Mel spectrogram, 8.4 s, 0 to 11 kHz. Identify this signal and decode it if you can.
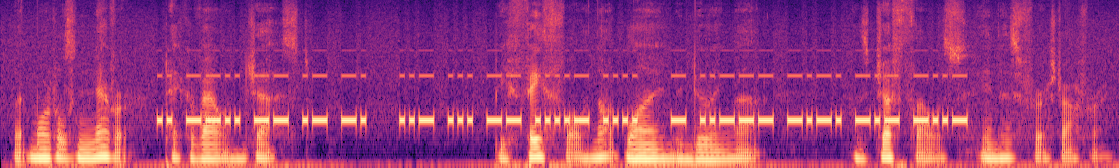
Morse code, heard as a keyed tone, machine-sent, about 33 wpm, 860 Hz, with speech in English. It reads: IZMAN USM4H T2CKX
